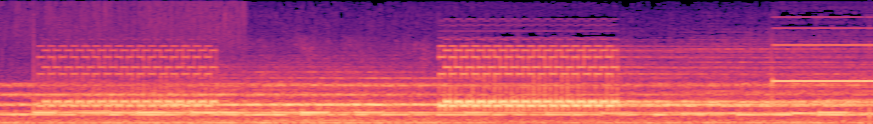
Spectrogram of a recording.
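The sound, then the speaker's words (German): A telephone rings during a played phone call: two long electronic ring bursts separated by a pause, over a steady droning tone, with no voices. “Und jetzt spiele ich euch einmal kurz einen Anruf ein, der abgesetzt wurde von einer Freundin.”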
